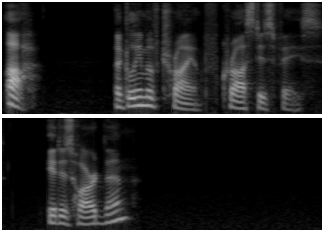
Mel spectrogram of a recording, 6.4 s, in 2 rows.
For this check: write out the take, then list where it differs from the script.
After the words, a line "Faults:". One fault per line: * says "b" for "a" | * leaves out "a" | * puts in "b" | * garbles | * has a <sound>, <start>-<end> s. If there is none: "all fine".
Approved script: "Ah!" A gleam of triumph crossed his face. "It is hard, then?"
"Ah!" A gleam of triumph crossed his face. "It is hard, then?"
Faults:
all fine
